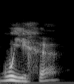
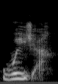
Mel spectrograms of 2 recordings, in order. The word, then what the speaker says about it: Ouija: Puede ser, pero bueno, la Ouija también viene de un francés que es oui, que quiere decir sí, y del alemán ja, que también quiere decir sí. Pronunciado Ouija. Ouija.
